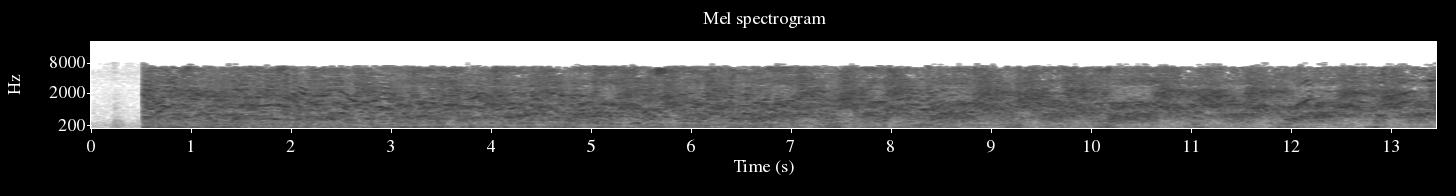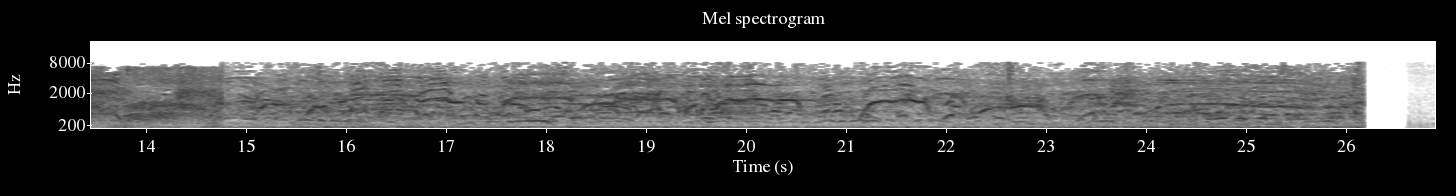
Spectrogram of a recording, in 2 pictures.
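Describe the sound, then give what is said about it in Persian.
A large crowd of animal rights supporters chants and shouts together at a protest rally in Tehran, loud and continuous for about half a minute, the massed voices turning rougher and more scattered partway through before cutting off abruptly. “اما گروهی از حامیان حیوانات این هفته در تهران دست به تجمع اعتراضی زدن که تصاویری از اون رو با هم میبینیم.”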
